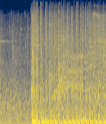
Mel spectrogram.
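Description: Machine gun in the video game The Ascent bursts into rapid continuous fire after a brief near-silent pause, a loud close rattle of evenly spaced shots.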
